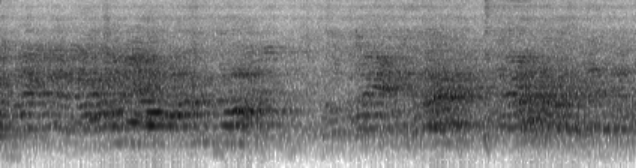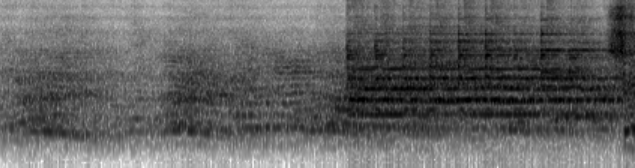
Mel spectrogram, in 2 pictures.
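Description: Shouting voices from the crowd and ringside over ground-and-pound. About six and a half seconds in, a steady ringing tone starts suddenly and holds: the ring bell rung to signal the referee stopping the fight.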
